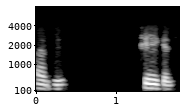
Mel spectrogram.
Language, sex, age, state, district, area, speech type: Punjabi, male, 18-30, Punjab, Rupnagar, urban, conversation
